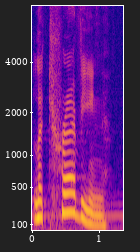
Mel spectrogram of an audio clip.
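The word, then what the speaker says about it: latreuein: Well, to begin with, this word, I would pronounce it latrevin.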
